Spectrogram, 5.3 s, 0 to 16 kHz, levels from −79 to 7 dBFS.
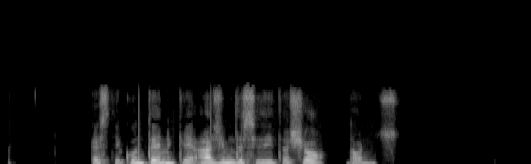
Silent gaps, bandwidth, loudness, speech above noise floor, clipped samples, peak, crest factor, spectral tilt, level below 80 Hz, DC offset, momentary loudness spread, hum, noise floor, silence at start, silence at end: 3.29-3.45 s; 8 kHz; -23 LUFS; over 68 dB; under 0.1%; -2 dBFS; 22 dB; -6 dB/octave; -52 dBFS; under 0.1%; 14 LU; none; under -90 dBFS; 0.9 s; 1.35 s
